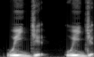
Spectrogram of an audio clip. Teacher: ini huruf Jim dia sukun Nah berarti cara bacanya dipantulkan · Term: Qalqalah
